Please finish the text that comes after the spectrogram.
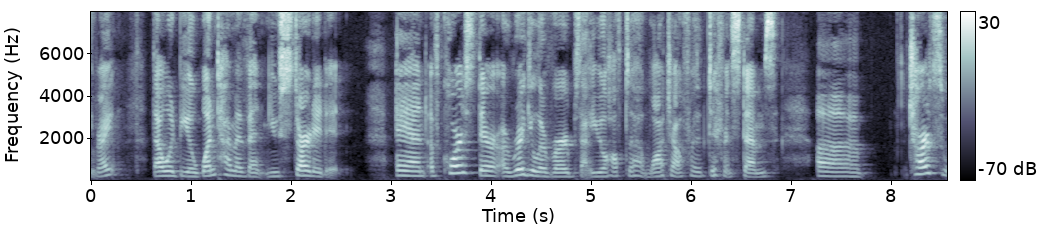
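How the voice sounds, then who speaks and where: A woman's voice: mid-range voice, fairly bright tone. A young woman hosting a podcast, giving a lesson and explaining step by step as she spells out word endings. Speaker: host.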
